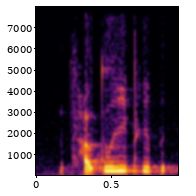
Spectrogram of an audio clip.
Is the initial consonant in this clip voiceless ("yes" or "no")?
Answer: yes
